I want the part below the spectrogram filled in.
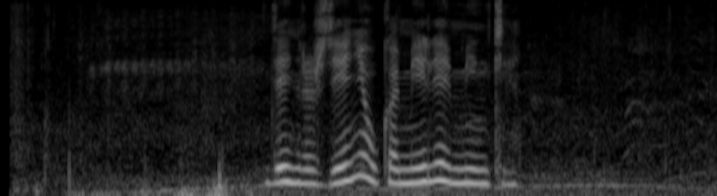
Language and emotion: Russian, neutral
